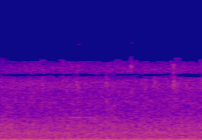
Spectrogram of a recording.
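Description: Rain pouring down at night outdoors, a thick, unbroken wash of noise with a low rumbling undertone, steady and enveloping for the whole second, no voices.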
